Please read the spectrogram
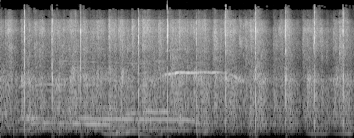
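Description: An audience claps steadily in a dense, continuous burst, with sharp individual hand claps standing out and a few faint voices and whistle-like tones mixed in.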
